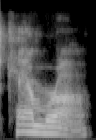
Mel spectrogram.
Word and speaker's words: CAMRAS: uh it's uh c-a-m-r-a-s pronounced I believe in Native Dutch is camera without the S being pronounced it's in the town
